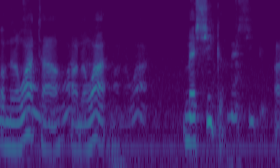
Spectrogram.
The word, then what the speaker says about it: Mexica: Mexica, pronounced what?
